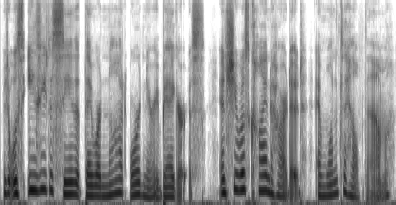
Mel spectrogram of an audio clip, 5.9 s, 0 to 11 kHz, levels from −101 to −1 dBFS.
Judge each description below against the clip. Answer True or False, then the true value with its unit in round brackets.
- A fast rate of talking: True (220 wpm)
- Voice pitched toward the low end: False (190 Hz)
